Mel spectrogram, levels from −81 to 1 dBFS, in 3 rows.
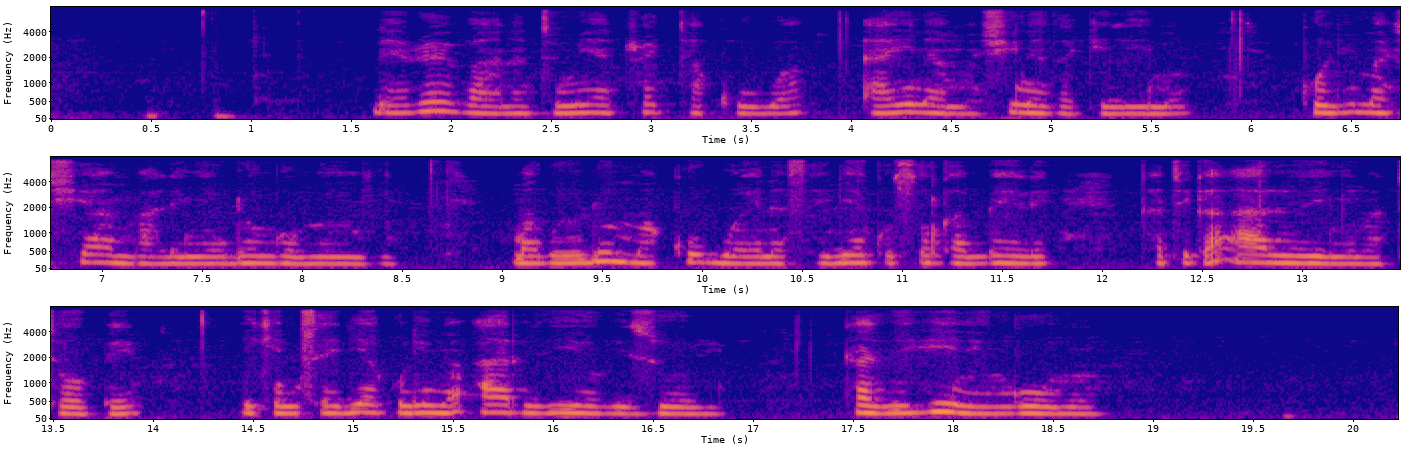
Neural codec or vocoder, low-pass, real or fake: none; 7.2 kHz; real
